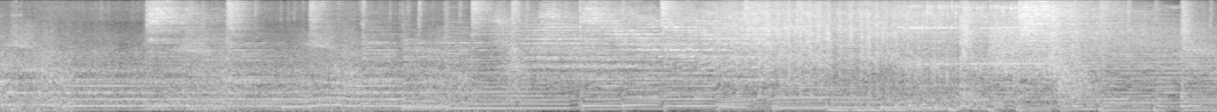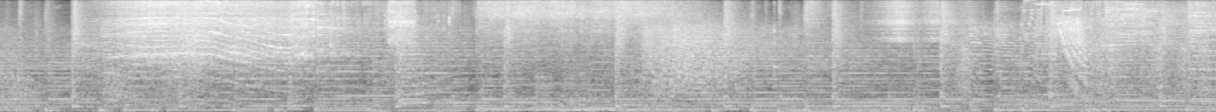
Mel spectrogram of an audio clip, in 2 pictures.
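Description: Boat engine starting and running during trim tab checks, a loud, dense, continuous roar with clattering and shifting tones throughout, no talk.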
